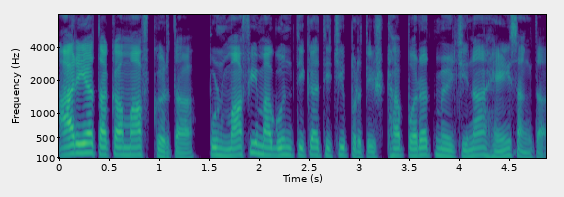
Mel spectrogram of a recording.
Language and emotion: Goan Konkani, neutral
